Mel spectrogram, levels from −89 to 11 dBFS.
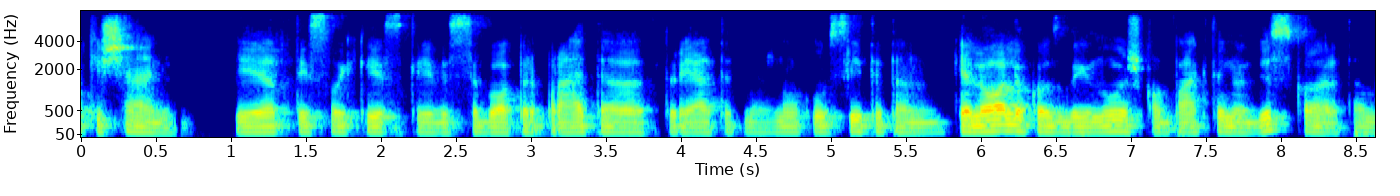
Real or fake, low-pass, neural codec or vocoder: real; 7.2 kHz; none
